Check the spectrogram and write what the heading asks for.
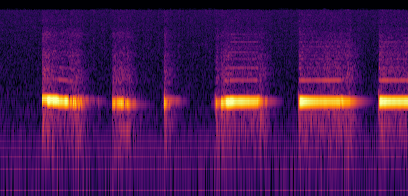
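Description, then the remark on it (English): A steady radio signal tone from a small transmitter, keyed by hand and received on a remote base radio. It holds around one pitch with faint harmonics and is keyed on and off six times in short and longer bursts against a low background hum, with no talking. “Okay, when I press the key, we actually we actually have a signal.”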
